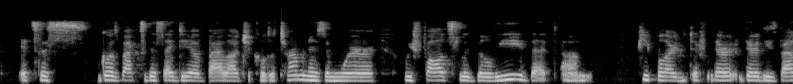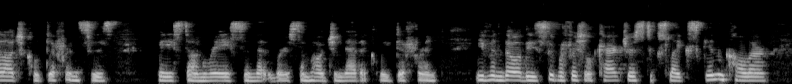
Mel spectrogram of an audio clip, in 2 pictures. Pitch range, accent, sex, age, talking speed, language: 180-205 Hz, Canadian, female, 20-39, 160 wpm, English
